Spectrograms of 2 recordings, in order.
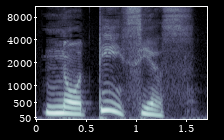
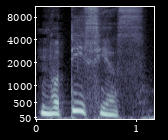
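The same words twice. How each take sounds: First: Noticias slowly split as no-TI-cias; syllable by syllable. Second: Said in the usual way. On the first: Shown as a demonstration. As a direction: say Noticias slowly in parts, stressing TI. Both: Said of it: "try to understand the rules".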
